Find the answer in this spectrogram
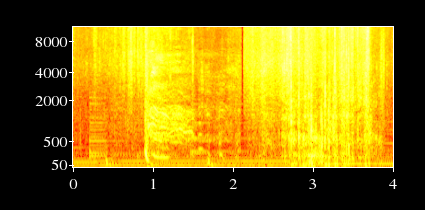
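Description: Background music, over which a man gives a loud strained cry about a second in. Near the end comes a loud stretch of rustling, crackling and scuffing from someone scrambling through brush on a steep bank.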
